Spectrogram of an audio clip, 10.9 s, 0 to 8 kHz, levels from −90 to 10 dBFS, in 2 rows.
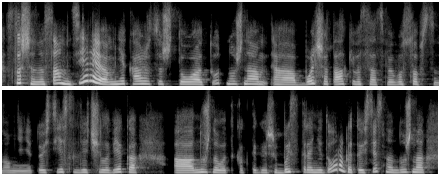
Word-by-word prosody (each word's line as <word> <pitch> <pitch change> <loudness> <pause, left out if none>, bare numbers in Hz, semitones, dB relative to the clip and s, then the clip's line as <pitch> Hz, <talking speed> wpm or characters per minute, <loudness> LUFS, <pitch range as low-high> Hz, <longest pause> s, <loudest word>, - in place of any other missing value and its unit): Слушай, 330 -8 +4
на 220 0 -1
самом 275 0 +3
деле, 360 - +7
мне 230 +4 0
кажется, 250 -1 -2
что 225 -2 +1
тут 290 +1 -9
нужно, 240 -2 0
а, 205 -2 +2
больше 235 +4 +1
отталкиваться 225 -1 -2
от 210 - -6
своего 210 +1 -6
собственного 220 -6 -7
мнения. 170 -1 -9
То 200 - -7
есть, 205 +1 -7
если 230 -2 -7
для 215 +1 -5
человека, 220 +2 -1 0.4
а, 195 -1 +5
нужно, 225 0 -2
вот 195 -1 -5
как 195 0 -16
ты 200 - -8
говоришь, 195 0 -4
быстро 235 +3 -2
и - - 0
недорого, 235 - 0
то, 205 - -5
естественно, 235 +2 -4
нужно, 225 +1 0
225 Hz, 180 wpm, -23 LUFS, 210-245 Hz, 0.4 s, деле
